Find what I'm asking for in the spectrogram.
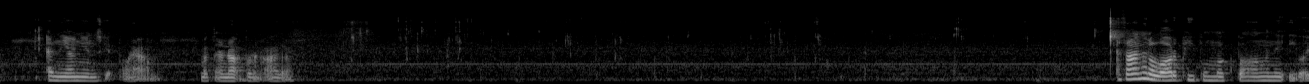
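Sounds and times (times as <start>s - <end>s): person chewing noodles: 3.4s - 11.1s.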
